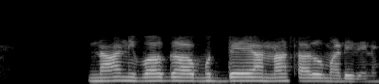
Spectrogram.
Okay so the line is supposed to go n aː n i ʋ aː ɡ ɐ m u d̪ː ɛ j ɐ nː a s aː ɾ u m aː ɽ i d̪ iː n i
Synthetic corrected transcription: n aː n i ʋ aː ɡ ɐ m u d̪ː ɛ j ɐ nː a s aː ɾ u m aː ɽ i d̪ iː n i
